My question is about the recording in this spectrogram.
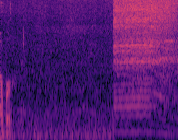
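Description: Faint, even background noise, then about two-thirds of the way in a chainsaw is heard running at a steady speed.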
